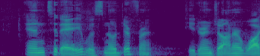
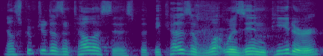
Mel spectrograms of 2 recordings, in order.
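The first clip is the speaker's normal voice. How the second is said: usual speaking voice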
